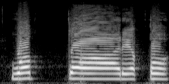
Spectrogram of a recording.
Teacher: قاف کی ادائیگی زبان کے جڑ اور تالو کے نرم حصے سے ہے، اور جو کہ قاف حروف تفخیم میں سے بھی ہے تو ہم اسے بھاری آواز میں پڑھیں گے · لہذا یہاں قاف کا تیسرا حکم بھی ہوا اور وہ ہے قلقلہ. قلقلہ کا معنی ہے حرف ساکن کو ہلانا. لہذا ہم قاف کو ہلاتے ہوئے یہ کلمہ کو پڑھیں گے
